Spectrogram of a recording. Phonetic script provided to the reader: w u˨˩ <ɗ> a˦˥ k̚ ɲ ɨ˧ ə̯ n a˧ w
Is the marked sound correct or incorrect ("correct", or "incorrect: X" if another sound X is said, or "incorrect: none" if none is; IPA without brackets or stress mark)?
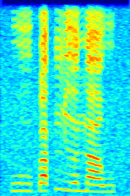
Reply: incorrect: ɓ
